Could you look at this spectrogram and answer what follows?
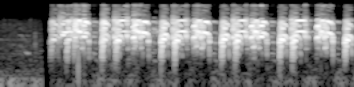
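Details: Francolin giving rapid harsh calls after a brief quiet start: grating, squawking notes in tight bursts repeated roughly every third of a second, steady and insistent, with nothing else audible.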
